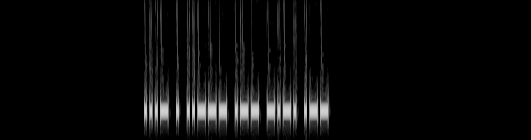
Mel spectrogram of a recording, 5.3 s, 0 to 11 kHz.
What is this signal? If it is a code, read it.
Morse code, heard as a keyed tone, about 46 wpm, 700 Hz. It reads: VE2WCW
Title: DXCC-100 Call Signs - 6 Characters - Repeated 3x - 45wpm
